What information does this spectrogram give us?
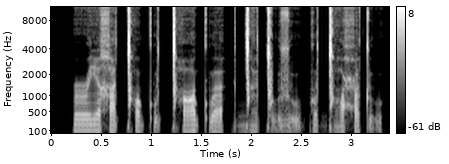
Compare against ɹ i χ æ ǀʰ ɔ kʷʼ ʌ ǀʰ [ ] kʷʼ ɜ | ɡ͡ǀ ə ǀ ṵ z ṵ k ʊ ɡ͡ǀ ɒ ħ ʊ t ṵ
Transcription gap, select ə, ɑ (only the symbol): ɑ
